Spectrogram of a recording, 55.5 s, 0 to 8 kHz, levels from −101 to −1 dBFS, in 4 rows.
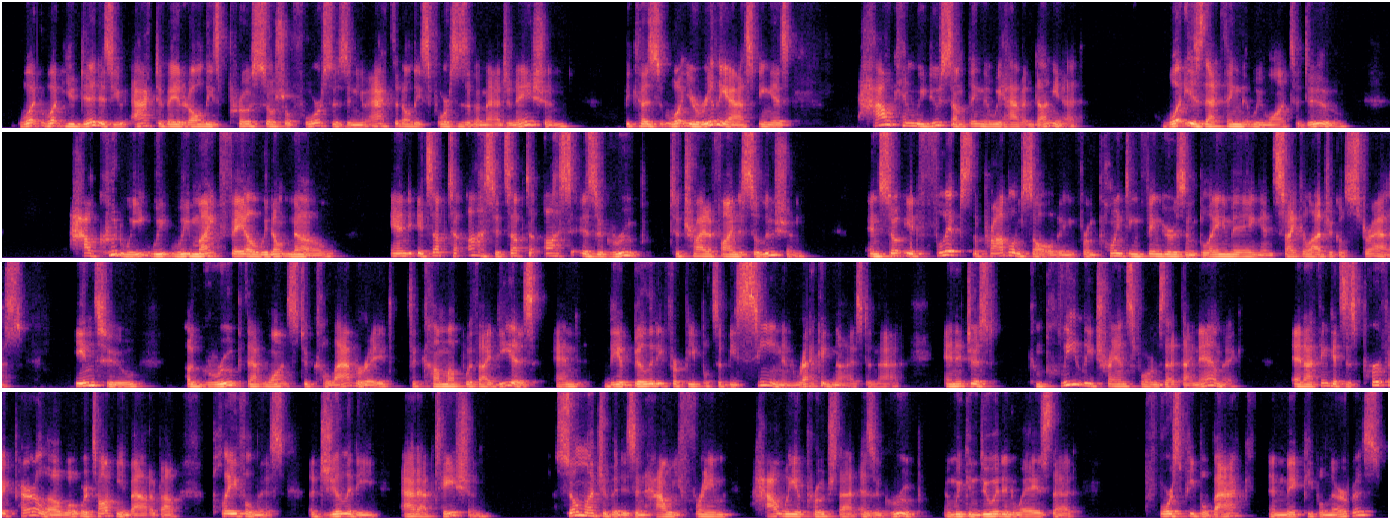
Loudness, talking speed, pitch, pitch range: -24 LUFS, 180 wpm, 130 Hz, 120-145 Hz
